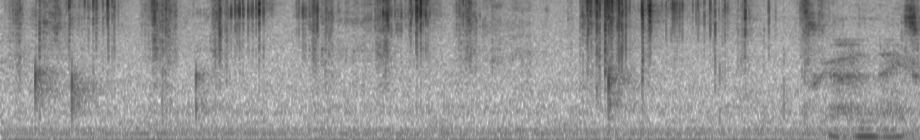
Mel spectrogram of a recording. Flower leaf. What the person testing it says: starting to dry up a little bit you can hear a nice crunchy Leaf here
